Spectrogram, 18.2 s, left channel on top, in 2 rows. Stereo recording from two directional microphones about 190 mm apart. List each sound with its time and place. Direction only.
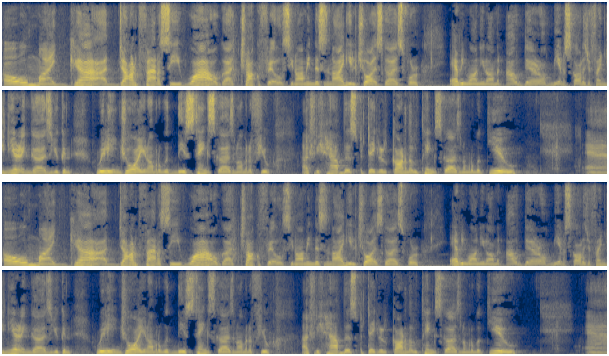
0.0 s speech: 25° right (ahead or behind)
6.7 s speech: 30° left (ahead or behind)
7.2 s speech: 5° left (ahead or behind); by 13.1 s 25° right (ahead or behind)
13.6 s speech: 45° right (ahead or behind)
14.7 s speech: 10° right (ahead or behind)
17.8 s speech: 15° right (ahead or behind)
